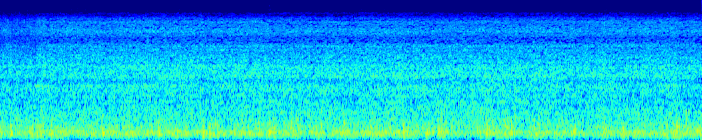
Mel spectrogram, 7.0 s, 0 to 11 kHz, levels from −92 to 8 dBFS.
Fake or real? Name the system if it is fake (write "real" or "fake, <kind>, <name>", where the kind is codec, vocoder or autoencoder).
real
